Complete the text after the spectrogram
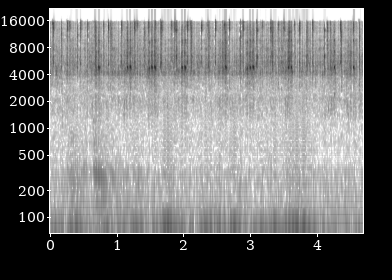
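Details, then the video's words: Crickets chirping, with short, thin, high-pitched chirps recurring about every half second over a steady hiss of fast, high clicking insect noise. "Crickets Chirping"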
